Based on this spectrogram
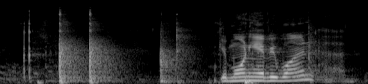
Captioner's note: gavel slams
